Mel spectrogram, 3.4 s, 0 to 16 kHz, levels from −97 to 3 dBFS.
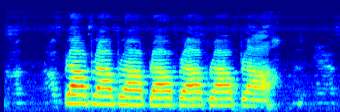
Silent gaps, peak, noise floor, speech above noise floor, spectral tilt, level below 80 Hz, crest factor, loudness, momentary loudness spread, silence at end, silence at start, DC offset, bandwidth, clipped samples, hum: none; -8 dBFS; -56 dBFS; 32 dB; -5.5 dB/octave; -76 dBFS; 18 dB; -25 LUFS; 11 LU; 0.4 s; 0.5 s; under 0.1%; 9.4 kHz; under 0.1%; none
